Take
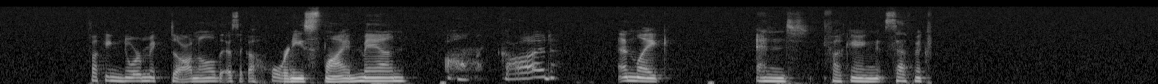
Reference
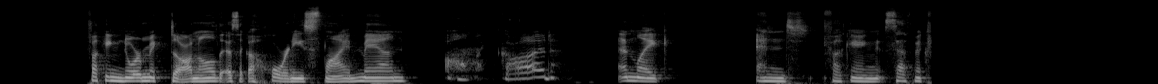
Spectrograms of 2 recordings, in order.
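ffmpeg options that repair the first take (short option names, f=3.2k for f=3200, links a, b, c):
-filter_complex "[0:a]asplit=3[a][b][c];[a]afade=t=out:st=4.39:d=0.02[d];[b]highpass=f=140:w=0.5412,highpass=f=140:w=1.3066,afade=t=in:st=4.39:d=0.02,afade=t=out:st=4.51:d=0.02[e];[c]afade=t=in:st=4.51:d=0.02[f];[d][e][f]amix=inputs=3:normalize=0,asplit=3[g][h][i];[g]afade=t=out:st=7.07:d=0.02[j];[h]highpass=f=140:w=0.5412,highpass=f=140:w=1.3066,afade=t=in:st=7.07:d=0.02,afade=t=out:st=7.19:d=0.02[k];[i]afade=t=in:st=7.19:d=0.02[l];[j][k][l]amix=inputs=3:normalize=0,afwtdn=0.005,asetnsamples=n=441:p=0,asendcmd='2.84 volume volume -7dB',volume=0dB"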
